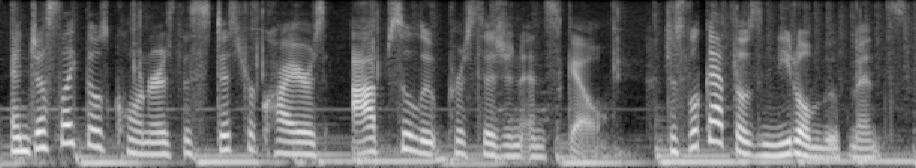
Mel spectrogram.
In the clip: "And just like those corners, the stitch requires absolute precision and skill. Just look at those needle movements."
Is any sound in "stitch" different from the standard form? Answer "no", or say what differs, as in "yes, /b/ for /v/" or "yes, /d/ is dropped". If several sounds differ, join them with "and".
yes, /s/ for /tʃ/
